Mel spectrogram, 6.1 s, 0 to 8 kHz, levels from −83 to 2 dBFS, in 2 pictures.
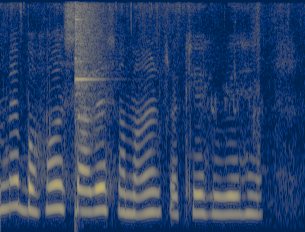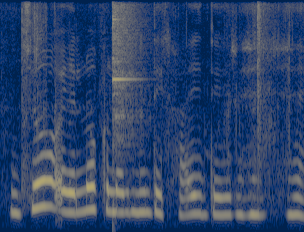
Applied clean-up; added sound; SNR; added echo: none; Hi-hat; 4 dB; none.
